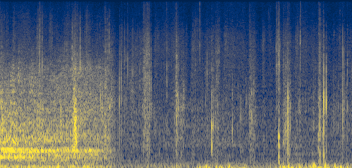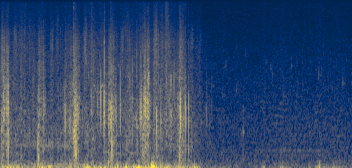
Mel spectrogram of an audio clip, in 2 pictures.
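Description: Footsteps on a rocky dirt trail, irregular steps that stop about eight seconds in. During the first second or two, traffic noise from a nearby highway fades out.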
